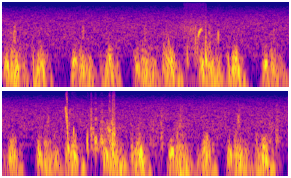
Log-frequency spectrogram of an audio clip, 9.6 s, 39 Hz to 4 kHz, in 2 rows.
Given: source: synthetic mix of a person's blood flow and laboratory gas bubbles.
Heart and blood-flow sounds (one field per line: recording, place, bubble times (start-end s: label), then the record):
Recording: Doppler ultrasound of blood flow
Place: precordium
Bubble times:
2.68-2.79 s: bubbles
3.02-3.45 s: bubbles
3.56-3.64 s: bubbles
5.81-6.01 s: bubbles
6.17-6.74 s: bubbles
From the record:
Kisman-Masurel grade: 223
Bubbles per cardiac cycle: several, 3 to 8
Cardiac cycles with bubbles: 10 to 50%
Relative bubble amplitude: loud (0.450 to 0.775)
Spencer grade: 2 (many but less than half of the cardiac periods contain bubble signals, singularly or in groups)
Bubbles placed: anywhere in the cardiac cycle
